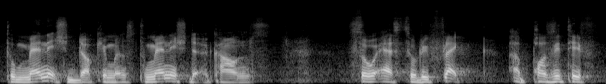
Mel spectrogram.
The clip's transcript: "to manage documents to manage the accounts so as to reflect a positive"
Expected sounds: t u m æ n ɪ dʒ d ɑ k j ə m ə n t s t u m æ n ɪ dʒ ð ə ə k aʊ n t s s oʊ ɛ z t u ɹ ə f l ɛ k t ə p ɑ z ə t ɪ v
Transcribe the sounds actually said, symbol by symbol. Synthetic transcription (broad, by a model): t u m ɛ n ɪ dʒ d ɑ k j ə m ə n t s t u m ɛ n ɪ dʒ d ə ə k aʊ n t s s oʊ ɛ s t u ɹ ə f l ɛ k t ə p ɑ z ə t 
